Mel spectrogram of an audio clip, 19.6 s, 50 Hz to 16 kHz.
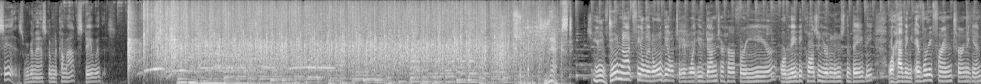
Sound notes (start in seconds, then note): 2.6 audience applauding; 2.9 bright music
